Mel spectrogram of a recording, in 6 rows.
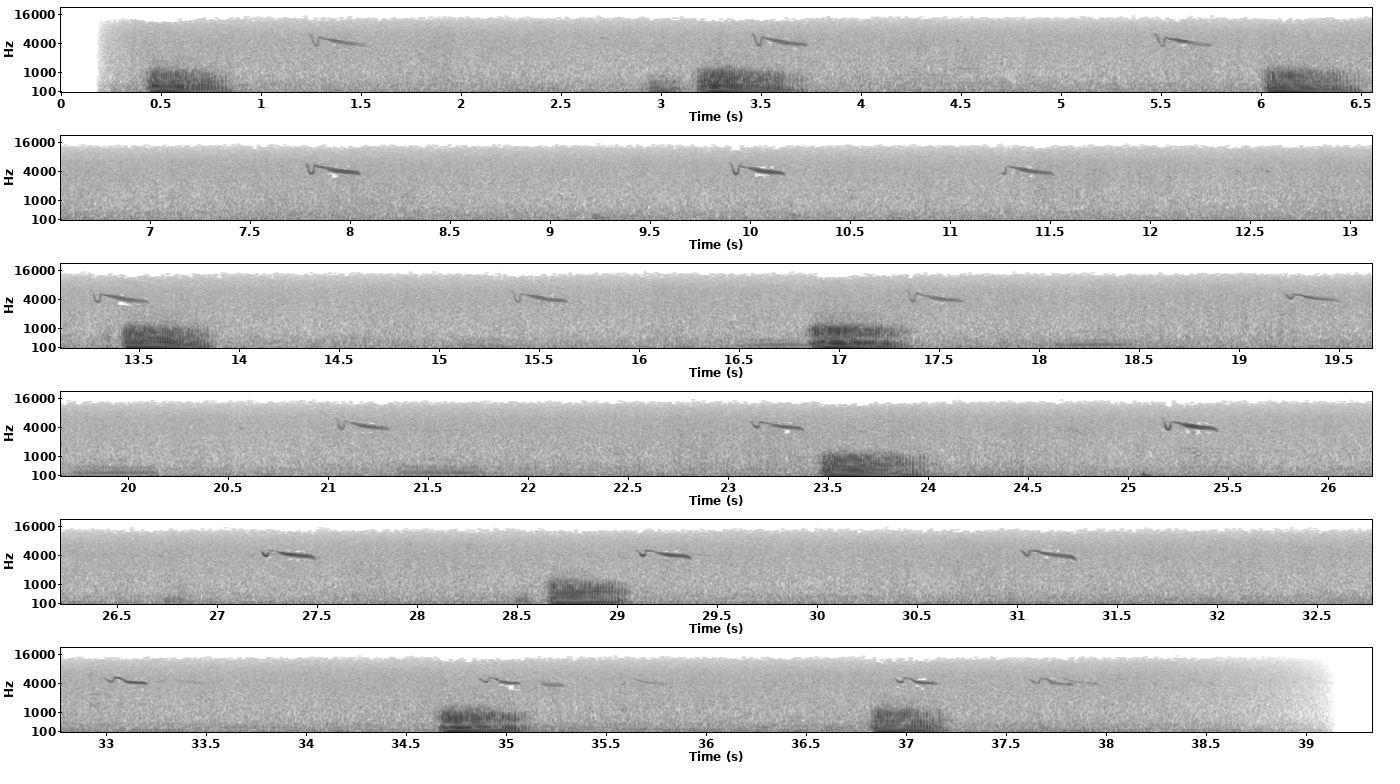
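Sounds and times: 
antelope calling: 0.4 - 1.6, 2.9 - 3.9, 5.4 - 6.6, 7.8 - 8.2, 9.9 - 10.3, 11.2 - 11.6, 12.4 - 14.0, 15.1 - 15.8, 16.4 - 22.2, 23.0 - 25.6, 26.6 - 27.6, 28.4 - 29.5, 31.0 - 31.4, 32.9 - 33.7, 34.6 - 38.0.

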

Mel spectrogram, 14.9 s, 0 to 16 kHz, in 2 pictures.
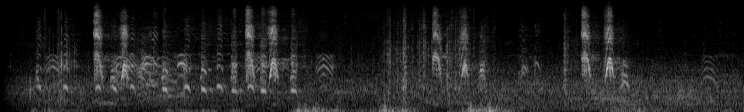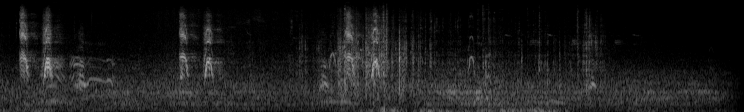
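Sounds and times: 
red-breasted goose voice: 0.2 - 3.4, 4.2 - 9.8, 10.5 - 13.5.

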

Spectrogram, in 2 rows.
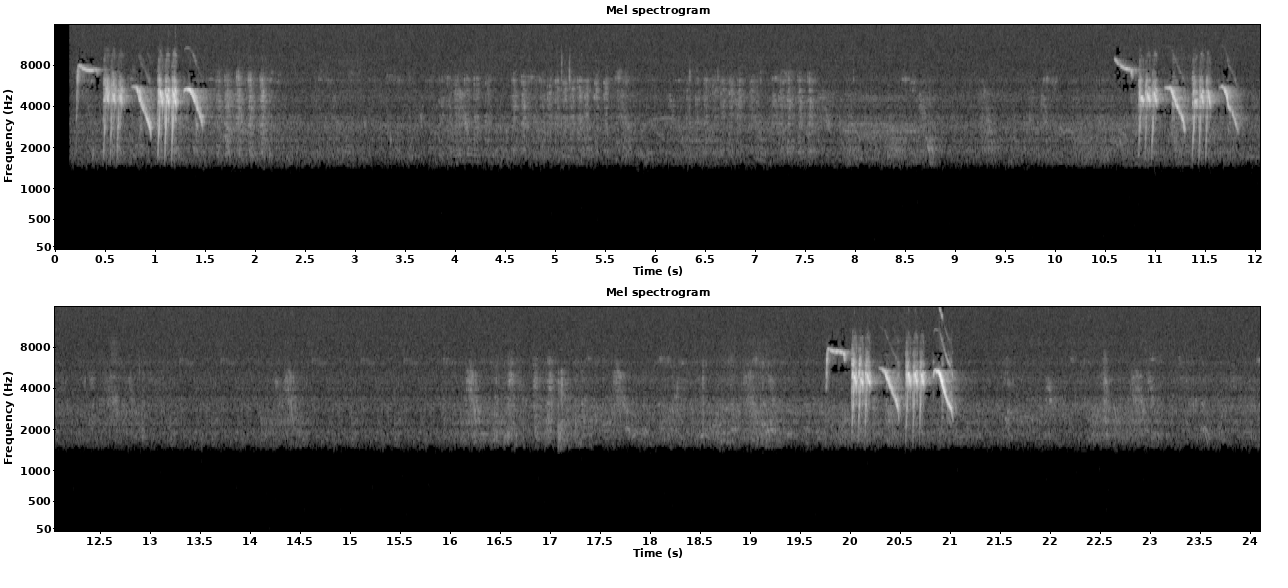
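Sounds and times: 
white azure tit calling: 0.2 - 1.6, 10.6 - 11.9, 19.8 - 21.1.

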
